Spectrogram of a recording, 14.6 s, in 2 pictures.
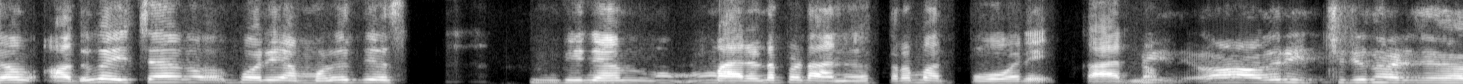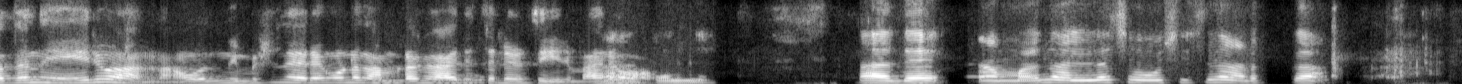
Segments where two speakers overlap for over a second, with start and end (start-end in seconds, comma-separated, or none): none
